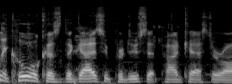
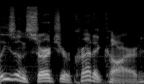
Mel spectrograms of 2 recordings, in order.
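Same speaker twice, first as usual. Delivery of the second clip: automated machine announcement voice, much quieter; 6 dB quieter than usual. Recalling recording a car wash voice for a video game, automated car wash voice. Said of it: "me being the car wash voice".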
